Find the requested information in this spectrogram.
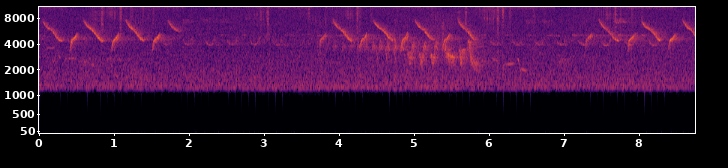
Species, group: Poecilimon nobilis, Orthoptera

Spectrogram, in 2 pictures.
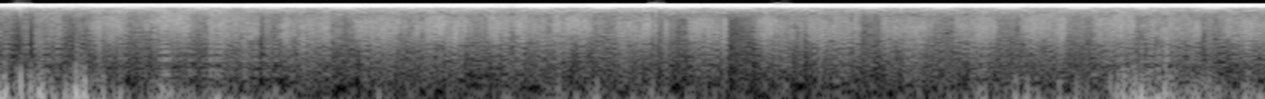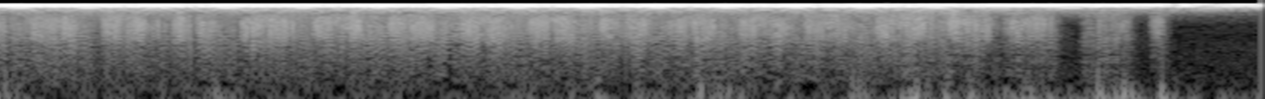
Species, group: Tibicinoides minuta, Cicadidae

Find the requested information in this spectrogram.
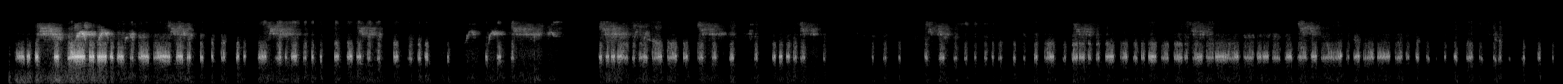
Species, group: Magicicada septendecim, Cicadidae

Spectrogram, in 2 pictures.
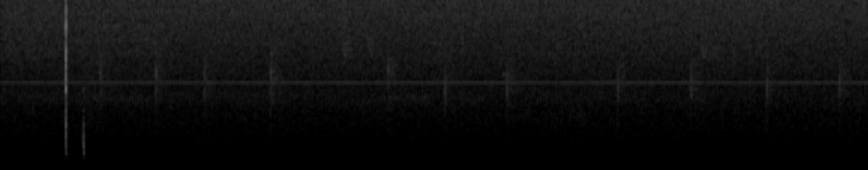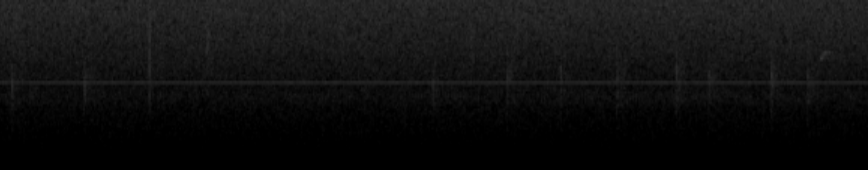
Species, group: Leptophyes punctatissima, Orthoptera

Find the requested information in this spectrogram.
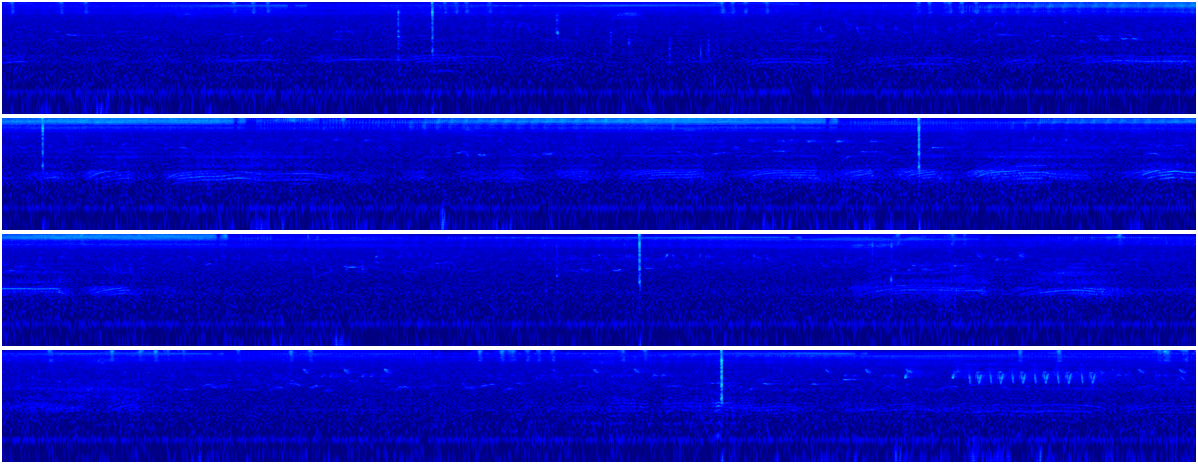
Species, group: Poecilimon jonicus, Orthoptera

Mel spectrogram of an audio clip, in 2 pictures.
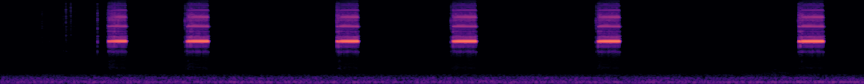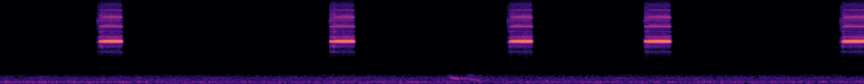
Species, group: Oecanthus pellucens, Orthoptera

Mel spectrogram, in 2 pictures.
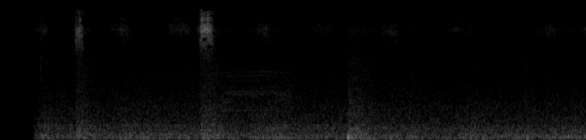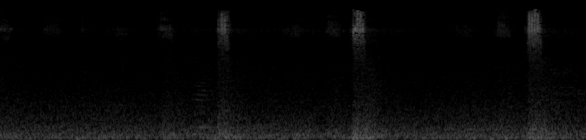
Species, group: Chorthippus brunneus, Orthoptera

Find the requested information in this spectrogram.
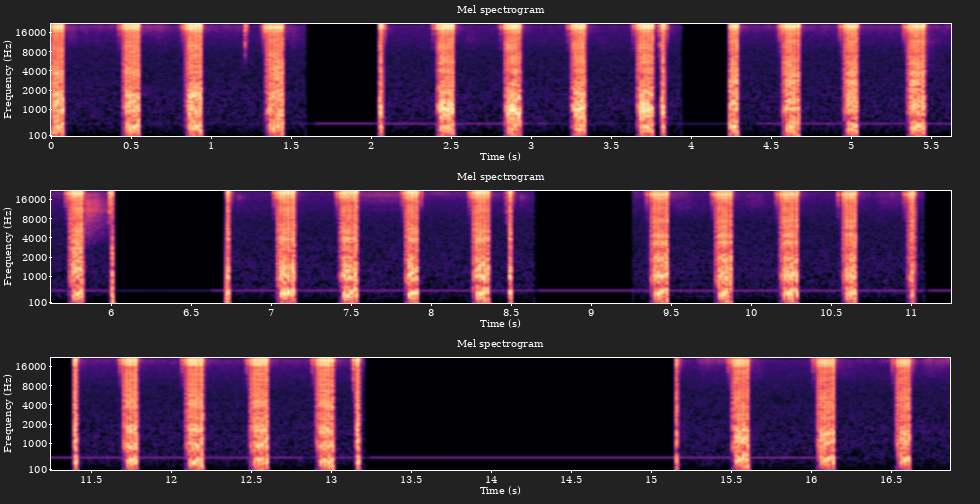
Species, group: Rhacocleis baccettii, Orthoptera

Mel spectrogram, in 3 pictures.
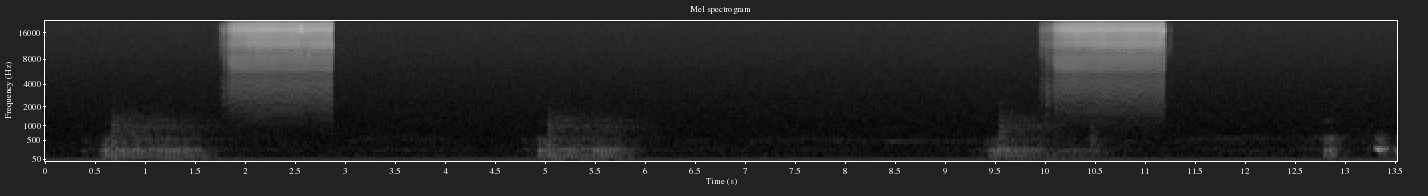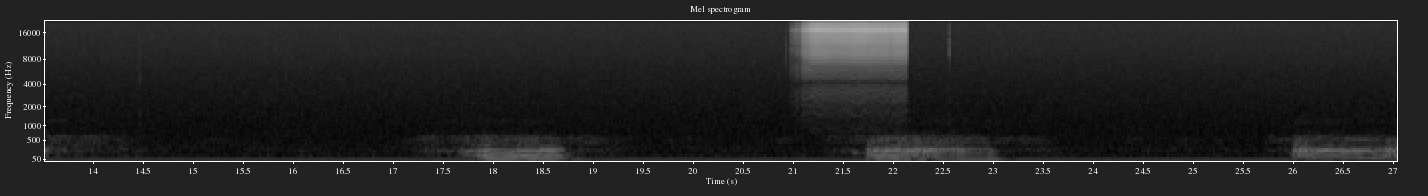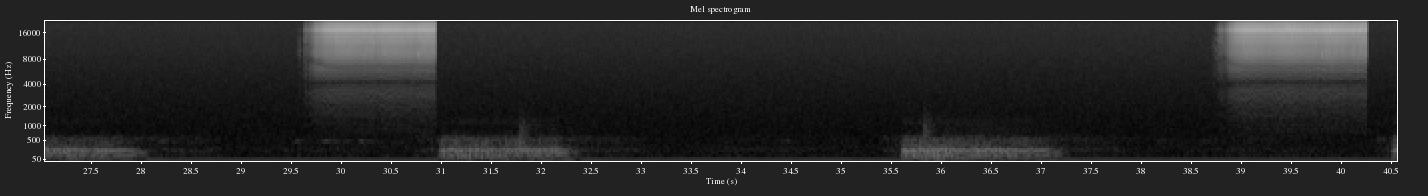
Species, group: Pachytrachis gracilis, Orthoptera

